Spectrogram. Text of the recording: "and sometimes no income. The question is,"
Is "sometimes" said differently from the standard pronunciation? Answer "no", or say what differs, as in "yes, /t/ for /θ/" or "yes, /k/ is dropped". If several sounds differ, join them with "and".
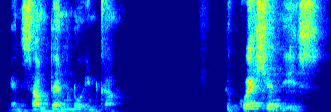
yes, /z/ is dropped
